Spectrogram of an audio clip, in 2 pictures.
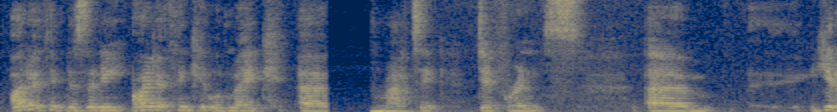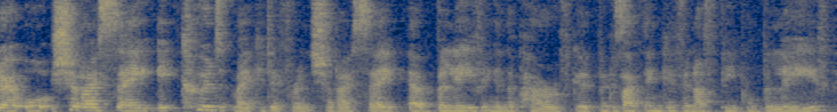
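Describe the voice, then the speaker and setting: A woman's voice: fairly low pitch, moderate pace. A woman in a casual interview conversation, talking earnestly and emphatically and repeating her phrases. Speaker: interviewer, spiritual medium. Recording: roomy, distant mic, background noise.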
